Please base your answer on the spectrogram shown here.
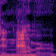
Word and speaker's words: enamor: And enamor rhyme with hammer.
